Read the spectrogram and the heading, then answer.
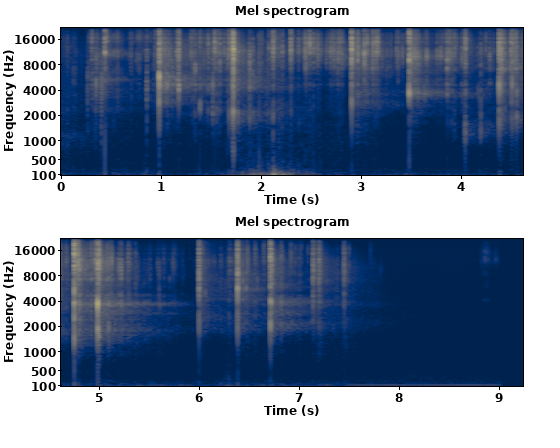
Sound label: egg shell cracking with a; revealing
